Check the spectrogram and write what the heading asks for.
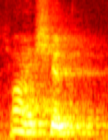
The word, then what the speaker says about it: Weibchen: It's just making sure that you know that the last syllable, Weibchen. So it's present, but it's not sung, if that makes sense.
